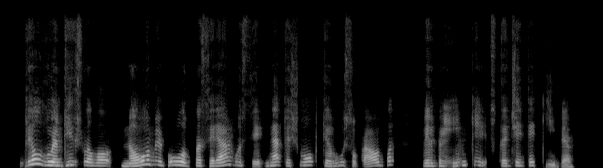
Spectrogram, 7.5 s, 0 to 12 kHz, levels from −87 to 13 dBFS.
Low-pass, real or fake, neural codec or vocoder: 10.8 kHz; fake; codec, 44.1 kHz, 1.7 kbps, Pupu-Codec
